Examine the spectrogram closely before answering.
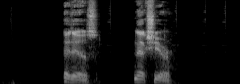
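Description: A man speaks briefly and calmly into a nearby microphone.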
